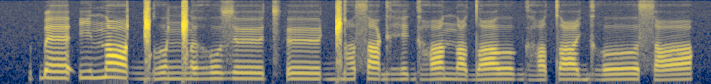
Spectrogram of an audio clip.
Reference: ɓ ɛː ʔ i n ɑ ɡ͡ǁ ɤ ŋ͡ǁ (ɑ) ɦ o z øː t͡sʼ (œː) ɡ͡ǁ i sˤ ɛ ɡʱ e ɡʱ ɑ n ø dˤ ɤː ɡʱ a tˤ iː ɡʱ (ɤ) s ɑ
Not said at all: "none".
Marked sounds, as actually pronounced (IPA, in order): ə, øː, ɤː

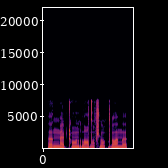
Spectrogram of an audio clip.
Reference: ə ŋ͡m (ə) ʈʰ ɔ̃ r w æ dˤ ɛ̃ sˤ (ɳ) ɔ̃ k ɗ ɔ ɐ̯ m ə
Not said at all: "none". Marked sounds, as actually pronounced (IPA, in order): æ, ɳ

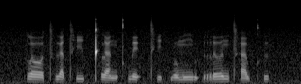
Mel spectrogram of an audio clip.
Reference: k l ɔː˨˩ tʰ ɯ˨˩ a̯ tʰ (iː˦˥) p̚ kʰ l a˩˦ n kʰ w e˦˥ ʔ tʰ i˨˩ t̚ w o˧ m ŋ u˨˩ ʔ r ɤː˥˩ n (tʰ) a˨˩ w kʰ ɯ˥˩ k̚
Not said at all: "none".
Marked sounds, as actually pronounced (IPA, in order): iː˦˥, tʰ

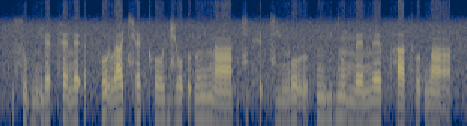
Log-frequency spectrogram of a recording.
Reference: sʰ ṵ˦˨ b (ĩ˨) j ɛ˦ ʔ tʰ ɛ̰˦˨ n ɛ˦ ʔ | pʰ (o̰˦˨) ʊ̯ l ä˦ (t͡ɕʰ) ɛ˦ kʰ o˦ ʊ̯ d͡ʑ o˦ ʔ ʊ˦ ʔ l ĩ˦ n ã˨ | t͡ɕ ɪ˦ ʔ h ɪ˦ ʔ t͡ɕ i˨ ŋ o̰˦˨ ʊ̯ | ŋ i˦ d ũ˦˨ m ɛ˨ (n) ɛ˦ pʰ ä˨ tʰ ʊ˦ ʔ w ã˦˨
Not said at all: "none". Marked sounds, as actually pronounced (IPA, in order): ĩ˦˨, o̰˦˨, t͡ɕʰ, n

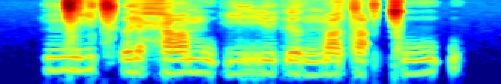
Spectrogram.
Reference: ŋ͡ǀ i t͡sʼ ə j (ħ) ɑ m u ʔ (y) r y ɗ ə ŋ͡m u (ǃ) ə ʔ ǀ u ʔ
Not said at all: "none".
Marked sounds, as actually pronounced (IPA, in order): ħ, i, tˤ

